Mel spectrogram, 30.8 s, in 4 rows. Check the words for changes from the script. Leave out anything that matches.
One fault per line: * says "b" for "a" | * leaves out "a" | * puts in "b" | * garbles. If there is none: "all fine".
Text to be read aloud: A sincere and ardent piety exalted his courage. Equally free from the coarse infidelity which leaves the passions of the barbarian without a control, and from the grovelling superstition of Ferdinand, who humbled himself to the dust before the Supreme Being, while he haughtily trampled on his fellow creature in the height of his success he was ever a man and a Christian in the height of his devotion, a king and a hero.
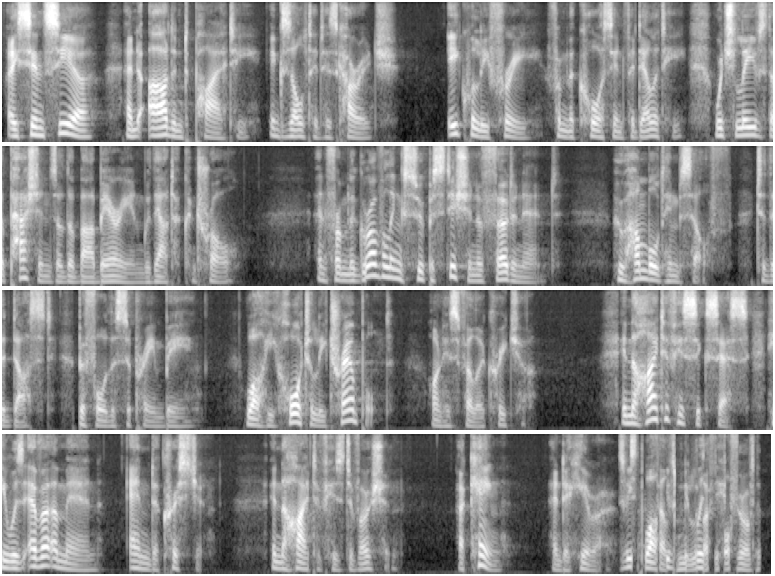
* garbles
